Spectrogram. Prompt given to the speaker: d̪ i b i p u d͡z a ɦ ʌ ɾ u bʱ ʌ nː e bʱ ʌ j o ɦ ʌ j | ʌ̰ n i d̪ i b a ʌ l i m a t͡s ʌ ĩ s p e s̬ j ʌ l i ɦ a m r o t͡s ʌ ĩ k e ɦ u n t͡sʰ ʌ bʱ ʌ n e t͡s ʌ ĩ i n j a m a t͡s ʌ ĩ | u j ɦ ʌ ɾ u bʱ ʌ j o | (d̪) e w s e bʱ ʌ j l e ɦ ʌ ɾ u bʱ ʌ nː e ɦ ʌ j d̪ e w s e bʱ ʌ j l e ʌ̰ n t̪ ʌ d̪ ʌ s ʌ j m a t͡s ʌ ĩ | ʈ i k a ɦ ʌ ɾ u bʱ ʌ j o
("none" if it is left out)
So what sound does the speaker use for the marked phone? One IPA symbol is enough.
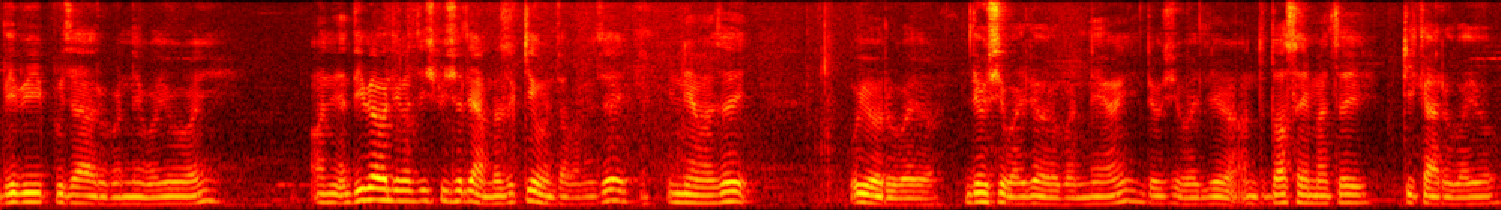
d̪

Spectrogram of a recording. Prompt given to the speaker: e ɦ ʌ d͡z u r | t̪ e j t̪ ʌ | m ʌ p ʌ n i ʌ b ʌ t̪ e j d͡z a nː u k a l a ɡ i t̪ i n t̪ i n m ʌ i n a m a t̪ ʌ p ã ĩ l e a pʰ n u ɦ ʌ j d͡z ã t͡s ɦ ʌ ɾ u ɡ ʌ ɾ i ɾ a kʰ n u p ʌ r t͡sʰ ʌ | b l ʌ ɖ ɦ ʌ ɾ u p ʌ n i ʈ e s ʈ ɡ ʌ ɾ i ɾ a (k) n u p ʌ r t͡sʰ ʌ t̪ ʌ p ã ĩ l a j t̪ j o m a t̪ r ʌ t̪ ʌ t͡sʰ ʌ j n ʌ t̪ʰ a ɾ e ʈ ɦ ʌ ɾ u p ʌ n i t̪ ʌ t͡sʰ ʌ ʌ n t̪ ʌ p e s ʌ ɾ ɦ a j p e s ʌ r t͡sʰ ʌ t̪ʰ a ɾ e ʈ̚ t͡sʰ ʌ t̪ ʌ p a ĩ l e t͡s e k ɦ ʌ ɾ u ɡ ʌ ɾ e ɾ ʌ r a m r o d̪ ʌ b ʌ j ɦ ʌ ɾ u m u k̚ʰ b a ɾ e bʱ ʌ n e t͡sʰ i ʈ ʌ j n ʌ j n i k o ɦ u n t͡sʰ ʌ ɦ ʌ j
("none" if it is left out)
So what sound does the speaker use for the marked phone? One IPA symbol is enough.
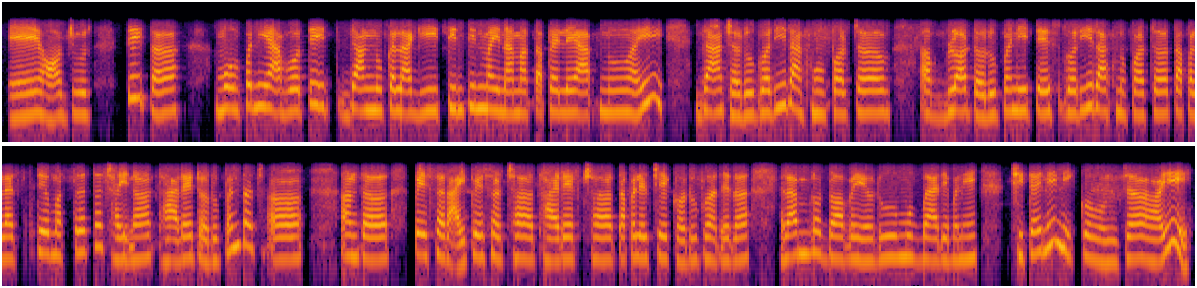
kʰ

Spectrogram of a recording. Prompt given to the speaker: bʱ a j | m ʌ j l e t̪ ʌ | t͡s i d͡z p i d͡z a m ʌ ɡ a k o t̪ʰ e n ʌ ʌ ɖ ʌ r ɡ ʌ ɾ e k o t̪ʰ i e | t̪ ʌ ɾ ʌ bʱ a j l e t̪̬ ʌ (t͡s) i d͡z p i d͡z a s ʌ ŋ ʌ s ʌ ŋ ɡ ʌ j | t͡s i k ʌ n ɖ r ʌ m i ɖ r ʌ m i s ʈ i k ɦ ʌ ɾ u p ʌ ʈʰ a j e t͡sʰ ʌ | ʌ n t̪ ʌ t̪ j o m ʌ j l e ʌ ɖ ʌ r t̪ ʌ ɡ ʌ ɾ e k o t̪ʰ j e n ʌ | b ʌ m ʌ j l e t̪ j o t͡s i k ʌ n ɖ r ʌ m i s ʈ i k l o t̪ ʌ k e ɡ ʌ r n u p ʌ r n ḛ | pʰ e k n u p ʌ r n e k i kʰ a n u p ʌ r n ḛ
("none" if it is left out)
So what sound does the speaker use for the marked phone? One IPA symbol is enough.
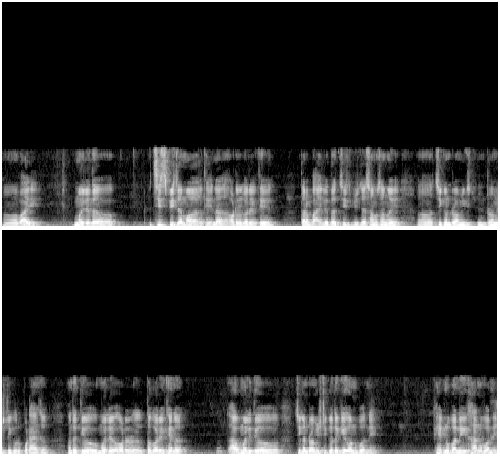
t͡s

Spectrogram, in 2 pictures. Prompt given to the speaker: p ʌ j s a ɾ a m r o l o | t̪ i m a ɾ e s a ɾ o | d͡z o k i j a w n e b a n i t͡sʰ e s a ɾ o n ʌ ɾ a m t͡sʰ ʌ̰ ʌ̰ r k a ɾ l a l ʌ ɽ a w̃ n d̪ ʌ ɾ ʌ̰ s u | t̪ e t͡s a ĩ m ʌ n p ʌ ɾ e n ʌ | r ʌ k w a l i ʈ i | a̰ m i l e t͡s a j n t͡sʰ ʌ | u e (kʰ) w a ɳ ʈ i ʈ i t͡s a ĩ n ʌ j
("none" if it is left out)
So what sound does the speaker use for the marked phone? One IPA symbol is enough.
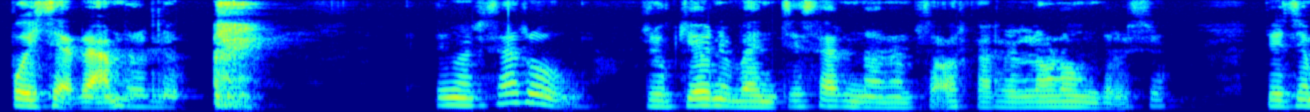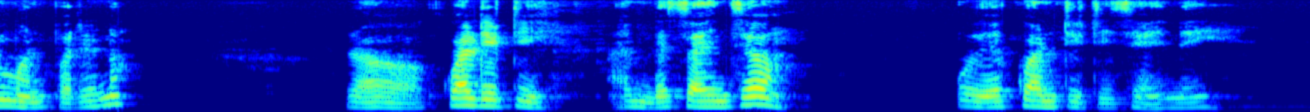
k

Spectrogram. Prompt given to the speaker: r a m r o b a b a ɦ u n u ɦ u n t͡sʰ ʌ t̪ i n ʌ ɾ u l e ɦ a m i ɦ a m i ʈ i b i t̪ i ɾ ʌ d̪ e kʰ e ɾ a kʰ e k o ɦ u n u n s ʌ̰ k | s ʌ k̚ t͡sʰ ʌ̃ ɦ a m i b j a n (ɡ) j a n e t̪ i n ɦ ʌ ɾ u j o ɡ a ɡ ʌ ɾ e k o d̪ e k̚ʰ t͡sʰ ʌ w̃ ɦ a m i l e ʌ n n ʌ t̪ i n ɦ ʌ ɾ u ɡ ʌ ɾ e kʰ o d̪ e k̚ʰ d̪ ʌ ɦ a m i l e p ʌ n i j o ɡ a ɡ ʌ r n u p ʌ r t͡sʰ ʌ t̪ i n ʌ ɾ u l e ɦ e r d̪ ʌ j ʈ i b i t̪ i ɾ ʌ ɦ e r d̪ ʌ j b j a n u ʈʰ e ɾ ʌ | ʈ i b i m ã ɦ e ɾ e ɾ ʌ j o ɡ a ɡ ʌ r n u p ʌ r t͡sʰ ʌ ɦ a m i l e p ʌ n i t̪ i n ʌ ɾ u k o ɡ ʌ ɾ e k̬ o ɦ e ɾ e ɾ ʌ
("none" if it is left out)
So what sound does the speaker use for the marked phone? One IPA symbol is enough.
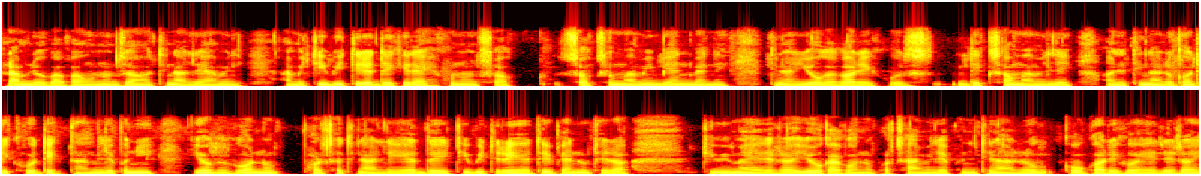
b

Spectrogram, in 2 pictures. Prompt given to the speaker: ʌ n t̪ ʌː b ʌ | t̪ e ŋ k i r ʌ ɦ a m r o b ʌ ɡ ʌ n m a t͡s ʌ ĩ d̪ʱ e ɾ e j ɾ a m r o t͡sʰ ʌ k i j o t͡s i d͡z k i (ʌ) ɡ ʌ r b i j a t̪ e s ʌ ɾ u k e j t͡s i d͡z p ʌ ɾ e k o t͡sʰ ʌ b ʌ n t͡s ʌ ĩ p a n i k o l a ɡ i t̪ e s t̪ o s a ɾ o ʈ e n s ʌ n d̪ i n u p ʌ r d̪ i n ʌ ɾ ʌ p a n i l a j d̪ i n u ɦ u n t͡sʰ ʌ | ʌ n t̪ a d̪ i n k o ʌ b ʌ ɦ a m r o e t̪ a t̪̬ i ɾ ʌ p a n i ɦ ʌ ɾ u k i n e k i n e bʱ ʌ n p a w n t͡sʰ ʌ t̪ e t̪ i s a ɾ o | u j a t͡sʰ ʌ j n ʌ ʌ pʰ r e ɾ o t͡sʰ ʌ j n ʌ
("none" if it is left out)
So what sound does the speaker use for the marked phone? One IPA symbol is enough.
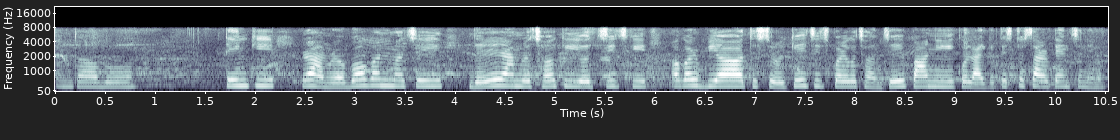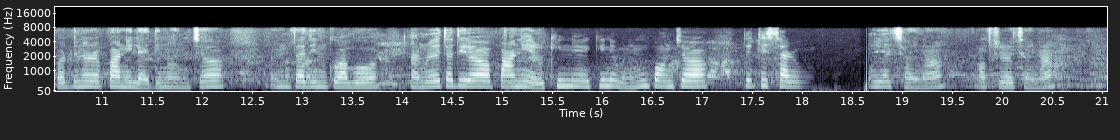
ʌ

